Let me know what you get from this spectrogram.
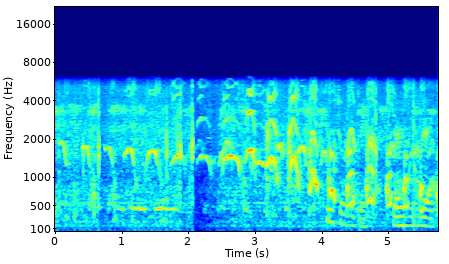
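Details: Two-week-old puppies crying in a steady run of rising-falling whines, growing denser and more chaotic in the second half as several pups call at once, with a person talking nearby.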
